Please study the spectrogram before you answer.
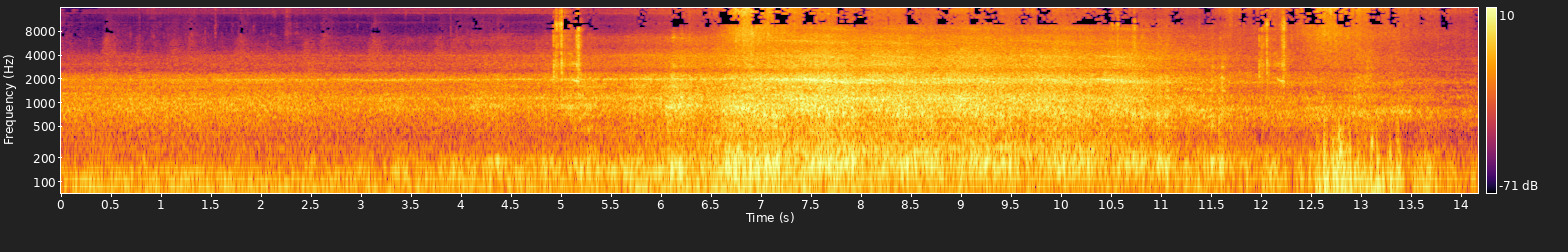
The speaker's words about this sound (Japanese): そんな簡単すぎじゃん電車が通過する音じゃないの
